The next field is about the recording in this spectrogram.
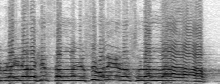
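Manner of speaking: fervent, high, loud calling out.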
